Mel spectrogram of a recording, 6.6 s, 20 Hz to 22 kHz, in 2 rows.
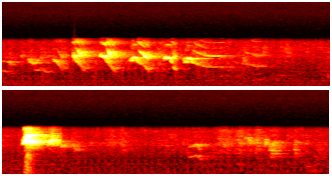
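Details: A litter of 28-day-old FCI Labrador Retriever puppies, four weeks old, from Honey and Hany: a burst of rapid falling whimpers, then a sudden loud yelp, followed by softer scattered whines.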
